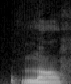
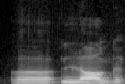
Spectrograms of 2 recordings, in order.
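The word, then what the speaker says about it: laugh: अच्छा, ये जो वर्ड है ये आपको लॉग लॉग मतलब ऐसा नज़र आ रहा होगा, लेकिन इसका प्रोनाउंसिएशन है लाफ। ठीक है, ये ऐसा आपने बोल देना है, लाफ। ठीक है, इसका सही प्रोनाउंसिएशन यही है, लाफ।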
